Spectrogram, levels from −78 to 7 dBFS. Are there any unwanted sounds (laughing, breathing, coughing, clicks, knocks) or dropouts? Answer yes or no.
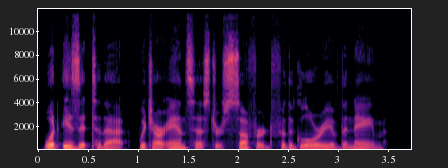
no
